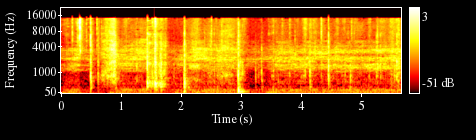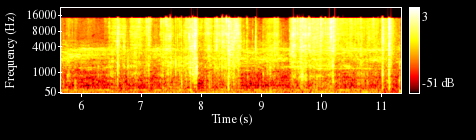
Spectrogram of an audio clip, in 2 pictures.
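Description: Clear plastic shrink wrap crinkling and tearing as it is pulled off a sealed cardboard box of baseball cards, with many sharp crackles throughout.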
